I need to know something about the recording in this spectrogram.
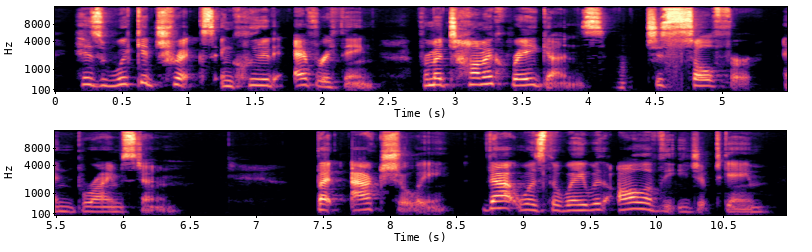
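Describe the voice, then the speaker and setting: A woman's voice: medium pitch, gravelly. A woman teacher narrating a children's novel as a read-aloud.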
